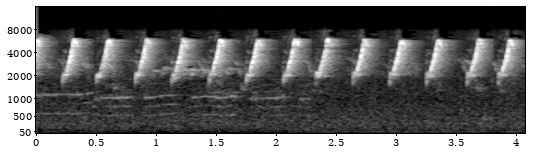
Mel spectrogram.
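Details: Bar-winged prinia in the ngebren song style, a tutor recording: sharp high chirps repeated steadily about three times a second, each a quick downward-slanting note, with a faint low steady tone underneath.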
